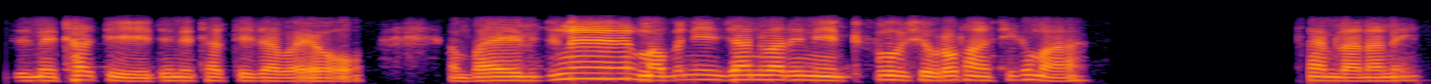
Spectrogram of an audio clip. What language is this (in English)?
Bodo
